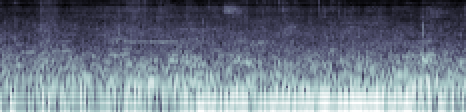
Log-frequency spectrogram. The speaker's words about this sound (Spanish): Ahí está la famosa calle. Chingo el tráfico también. Aquí en Japón casi todo se mueve de tarde, de día casi no.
